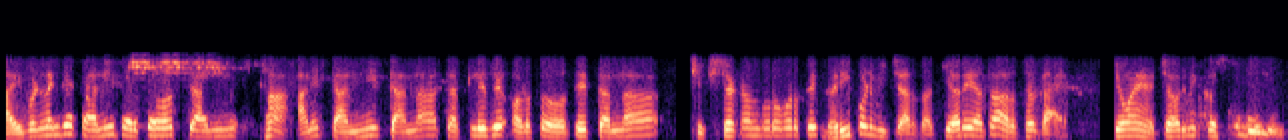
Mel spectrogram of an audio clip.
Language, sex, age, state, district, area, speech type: Marathi, male, 60+, Maharashtra, Thane, urban, conversation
